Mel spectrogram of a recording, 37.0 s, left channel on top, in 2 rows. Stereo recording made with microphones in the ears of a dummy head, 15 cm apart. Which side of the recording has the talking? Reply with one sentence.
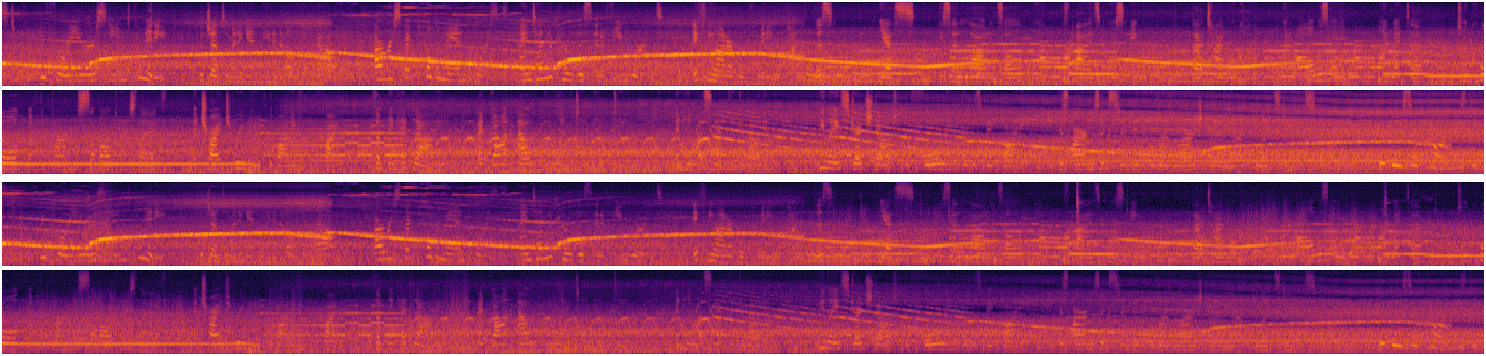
You can hear the talking on the left.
